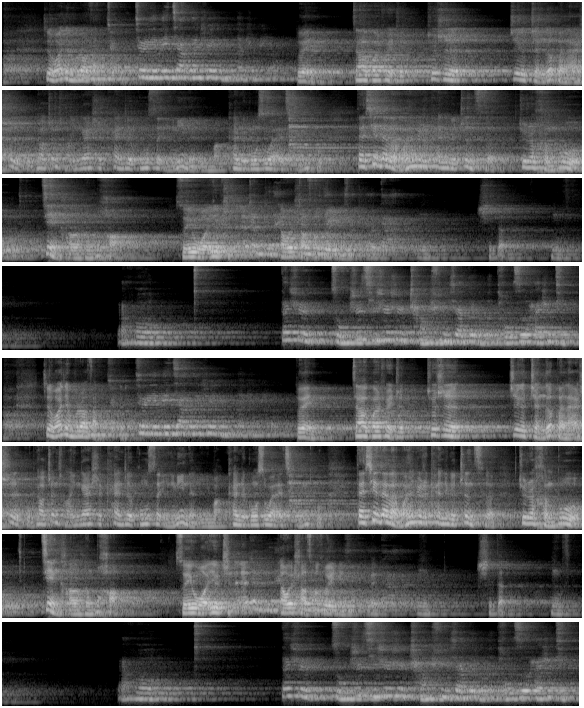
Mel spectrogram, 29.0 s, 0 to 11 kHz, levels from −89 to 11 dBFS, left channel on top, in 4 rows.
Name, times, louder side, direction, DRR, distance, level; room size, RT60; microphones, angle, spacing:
voice 1, 0.2-1.2 3.7-4.0 4.4-5.8 6.3-13.4 13.7-14.5 15.0-16.0 16.7-17.6 18.0-19.3 19.7-19.9 20.4-20.8 21.4-21.5, right 2 dB, 50° right, 5 dB, 0.5 m, -21 dB
voice 2, 1.0-3.5 17.2-19.5 23.2-23.8 25.2-28.8, equal, 45° left, -1 dB, 1.1 m, -26 dB
sound 1, 10.8-13.7, equal, 15° left, 1.1 m, -39 dB
14.5 x 6.3 x 2.6 m, 2.9 s
head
